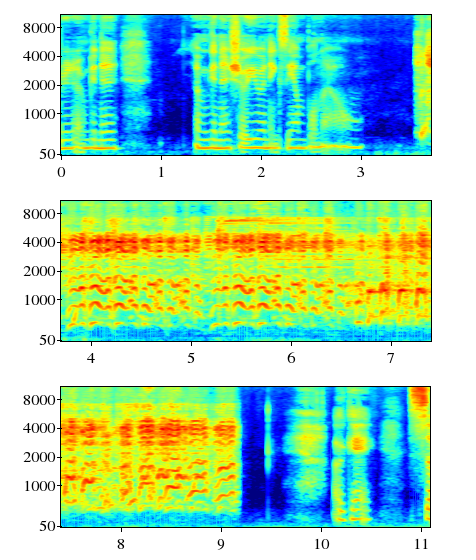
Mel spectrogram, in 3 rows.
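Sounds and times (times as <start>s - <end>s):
men giggling: 3.6s - 9.2s.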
